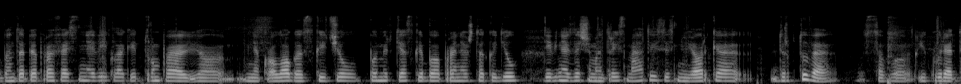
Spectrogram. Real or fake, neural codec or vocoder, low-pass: real; none; 9.9 kHz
